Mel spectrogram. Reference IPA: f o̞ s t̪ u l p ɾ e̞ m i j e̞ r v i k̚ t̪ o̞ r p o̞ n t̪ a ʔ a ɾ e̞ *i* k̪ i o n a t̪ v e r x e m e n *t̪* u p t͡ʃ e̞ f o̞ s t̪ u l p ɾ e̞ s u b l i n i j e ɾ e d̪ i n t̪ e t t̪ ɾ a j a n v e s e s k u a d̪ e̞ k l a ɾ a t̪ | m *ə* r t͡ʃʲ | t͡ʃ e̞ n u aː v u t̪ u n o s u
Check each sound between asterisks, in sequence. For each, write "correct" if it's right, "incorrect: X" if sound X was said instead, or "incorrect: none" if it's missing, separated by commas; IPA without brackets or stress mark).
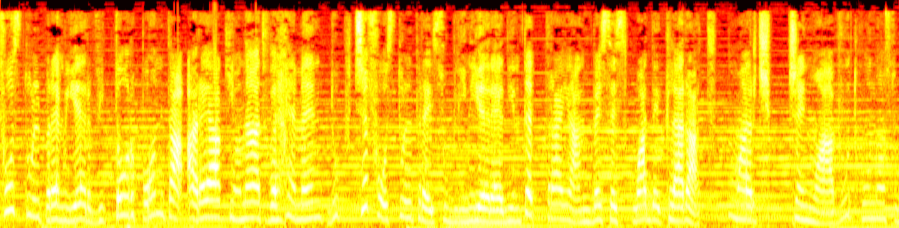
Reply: incorrect: a, incorrect: d̪, incorrect: a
